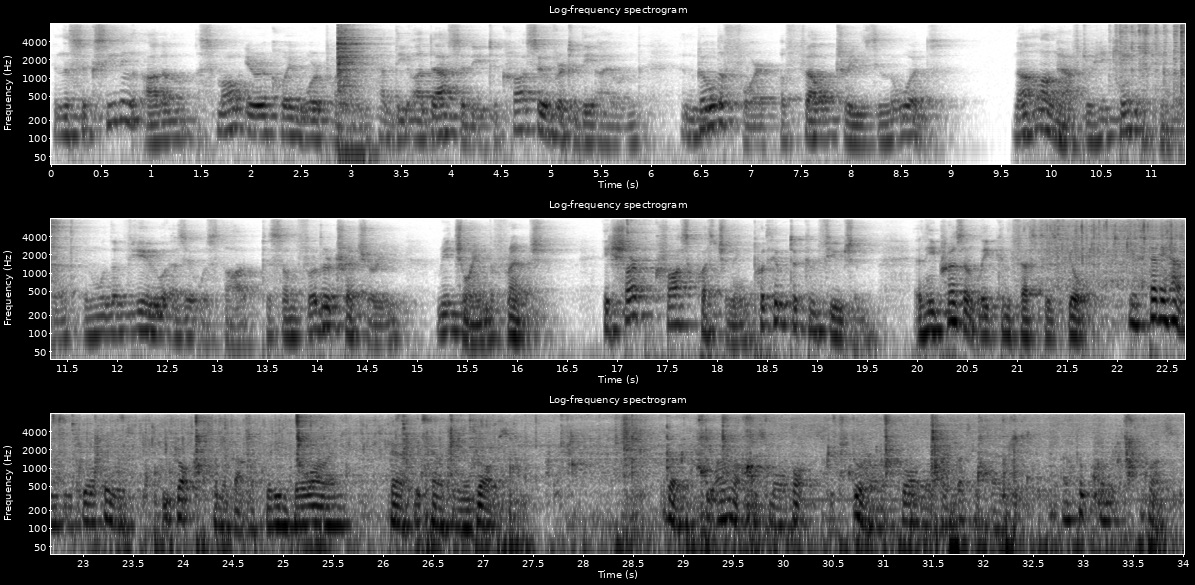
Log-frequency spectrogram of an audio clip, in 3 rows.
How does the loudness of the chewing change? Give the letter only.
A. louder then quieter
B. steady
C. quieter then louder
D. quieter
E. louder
B.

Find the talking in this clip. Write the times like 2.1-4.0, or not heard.
0.0-8.8, 9.6-16.2, 16.9-27.4, 28.8-33.9.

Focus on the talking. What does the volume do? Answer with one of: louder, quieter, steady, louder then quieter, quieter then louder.
louder.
